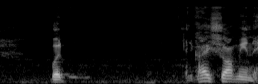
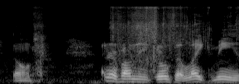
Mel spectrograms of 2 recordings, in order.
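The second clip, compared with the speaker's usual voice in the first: ordinary talk, nothing marked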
